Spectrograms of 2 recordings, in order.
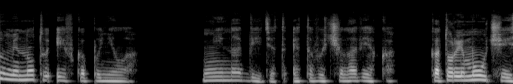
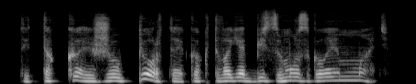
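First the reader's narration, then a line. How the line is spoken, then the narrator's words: Father's angry hiss. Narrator (Russian): отец прошипел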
